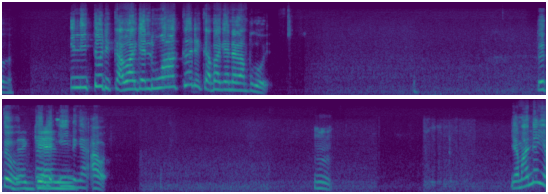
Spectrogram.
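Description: A young woman speaks with animation over an online call, in bursts with pauses.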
